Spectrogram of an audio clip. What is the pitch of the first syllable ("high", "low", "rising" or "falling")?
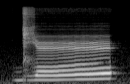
rising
